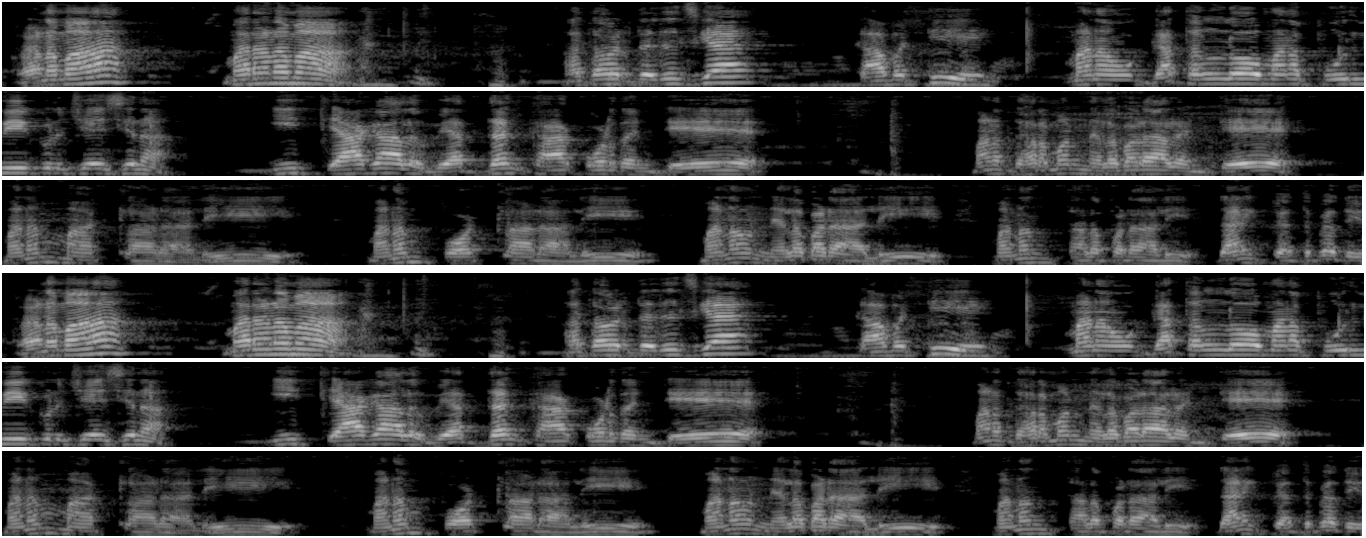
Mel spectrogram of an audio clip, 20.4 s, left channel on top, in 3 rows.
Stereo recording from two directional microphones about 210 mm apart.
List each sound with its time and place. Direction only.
0.1 s a man's voice: 5° left (ahead or behind)
2.1 s a sound: 45° right (ahead or behind)
2.7 s a man's voice: centre (ahead or behind)
11.6 s a man's voice: 5° left (ahead or behind)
